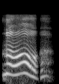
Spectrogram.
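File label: Vox Japanese; Cecilia; kingsraid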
